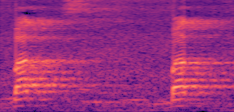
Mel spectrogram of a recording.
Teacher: huruf Ta ini punya sifat suaranya tertahan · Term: suara tertahan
